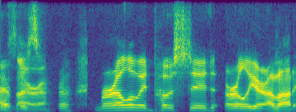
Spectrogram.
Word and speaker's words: Zyra: Am I pronouncing that right? Zyra, I'd say Zyra.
